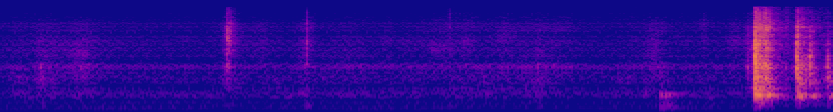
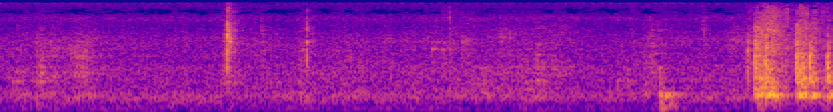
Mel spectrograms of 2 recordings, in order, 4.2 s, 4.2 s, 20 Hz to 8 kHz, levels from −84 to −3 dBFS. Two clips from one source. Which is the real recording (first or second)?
second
